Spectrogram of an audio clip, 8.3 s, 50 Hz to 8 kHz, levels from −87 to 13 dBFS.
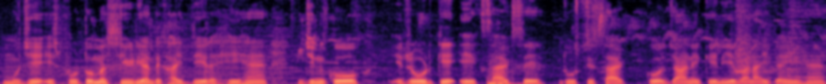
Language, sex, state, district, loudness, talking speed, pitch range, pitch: Hindi, male, Haryana, Charkhi Dadri, -16 LUFS, 175 wpm, 125-140 Hz, 130 Hz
